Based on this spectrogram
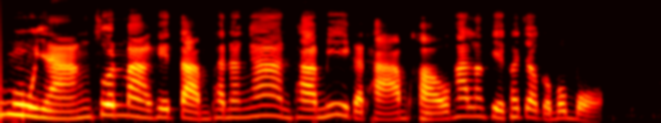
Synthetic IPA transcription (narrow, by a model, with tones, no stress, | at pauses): huː˧˩jaː˨˦ŋsʰu˧ənmaː˧˩k̚he˧˦t̪ːaː˨˩mpʰa˧na˧˩k̚ŋaː˧˥˨nt̪ʰaː˧miː˧˥˩ka˧˩t̪ʰaː˨˩˦mkʰa˦˥wɦaː˥˩la˧˩ŋt̪ʰi˧kʰaː˧˩wt͡ɕa˧˩wka˧˩bɔː˧˩bɔː˨˩k̚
